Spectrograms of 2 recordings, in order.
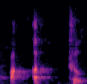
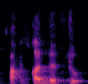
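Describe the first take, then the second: First: The d merges into the t and disappears. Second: The d is sounded separately before tu. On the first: "Kalau misalnya pakai tajwid kan jadi dimasukin" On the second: "Cuma kalau ini fakot detu"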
